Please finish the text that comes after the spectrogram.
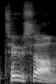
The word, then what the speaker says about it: Tucson: so we're going to just confirm that that is indeed how it is said tucson tucson 100 so far okay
